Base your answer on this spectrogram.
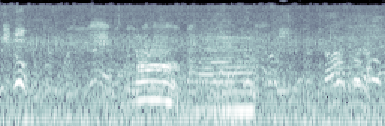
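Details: Cattle being unloaded from a truck, with a long low moo near the middle over steady engine rumble and background chatter, plus shorter higher calls at the start and end.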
